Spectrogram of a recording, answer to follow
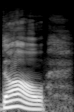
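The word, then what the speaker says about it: dough: it waled all though do 요에 gh 발음이 안나요 노라고 읽어 주시면 돼요 요거 반죽이에요 요즘은 은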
